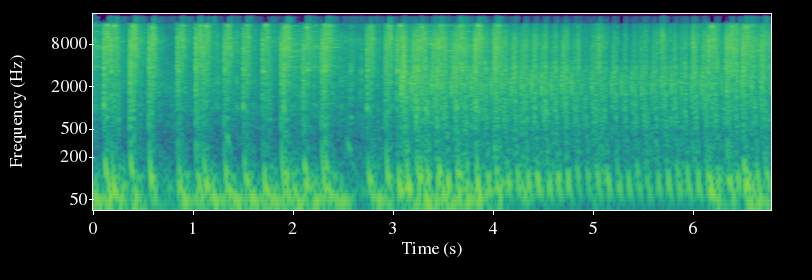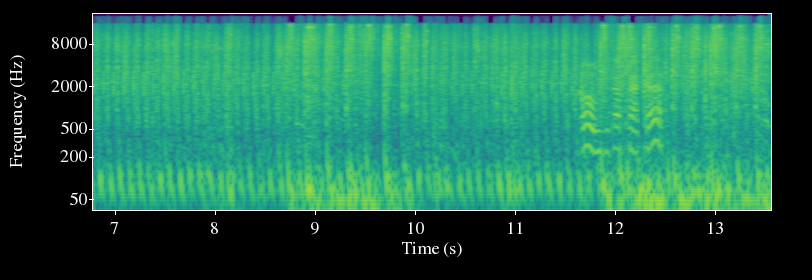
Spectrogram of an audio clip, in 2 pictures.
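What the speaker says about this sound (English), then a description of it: "2 machine guns at the same time." Two machine guns hammer away together in the game Dune, a dense, continuous rattle of rapid shots throughout, with a brief spoken remark partway through.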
